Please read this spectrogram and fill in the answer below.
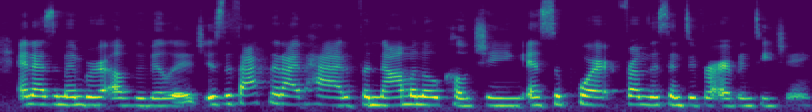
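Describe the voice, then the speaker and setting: Fairly high pitch and a fairly quick pace from a woman with an unremarkable speaking voice. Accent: American. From Milwaukee, Wisconsin. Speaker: teacher. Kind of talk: recorded testimony.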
